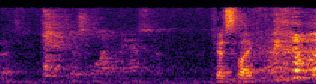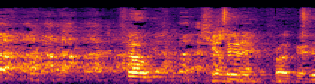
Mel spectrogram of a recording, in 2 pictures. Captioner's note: laughter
